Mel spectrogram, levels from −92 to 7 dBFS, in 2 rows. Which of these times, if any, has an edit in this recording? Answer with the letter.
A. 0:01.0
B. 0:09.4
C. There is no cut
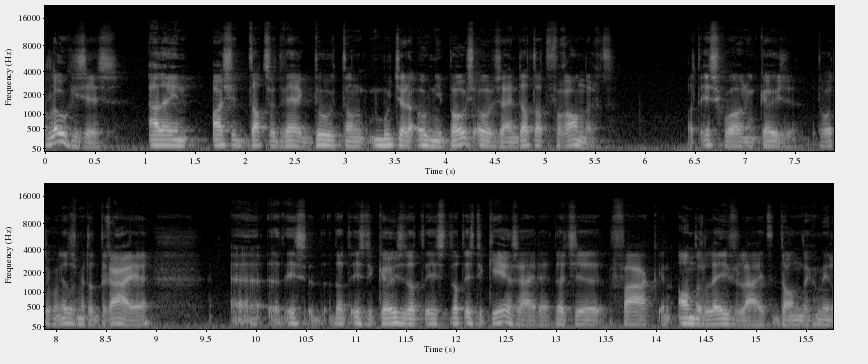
A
